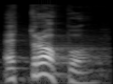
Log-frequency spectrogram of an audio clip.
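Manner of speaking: loud and drawn-out exclamation; overwhelmed young man crying out; loud outburst. A narrator's reading. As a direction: blurt it out slowly, very loud. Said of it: "commentò ad alta voce".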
